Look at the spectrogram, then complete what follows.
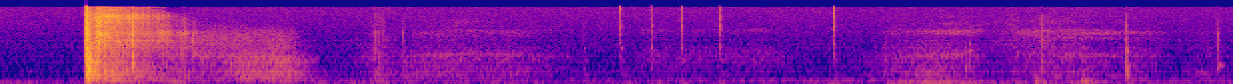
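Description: A single rifle shot from a bench-rested, scoped AR-style rifle about half a second in, sharp and loud, with a trailing echo dying away over about a second. A few faint clicks and rustles follow.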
